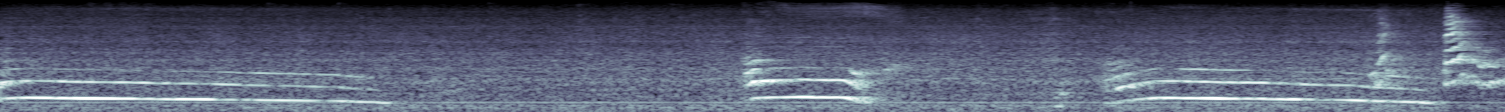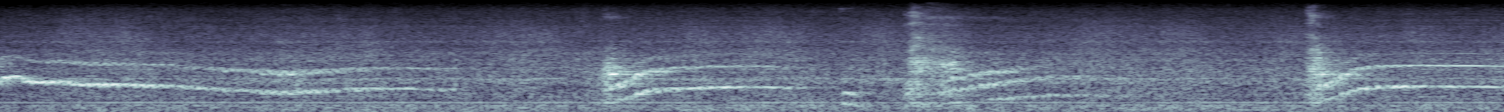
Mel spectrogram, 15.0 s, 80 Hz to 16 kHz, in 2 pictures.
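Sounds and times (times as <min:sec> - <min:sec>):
puppy howling: 0:00.0 - 0:02.0, 0:03.7 - 0:04.5, 0:05.5 - 0:09.9, 0:10.5 - 0:13.2, 0:14.0 - 0:15.0.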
